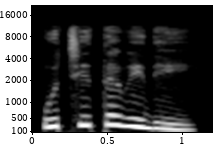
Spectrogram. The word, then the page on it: ಉಚಿತವಿಧಿ: Kannada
